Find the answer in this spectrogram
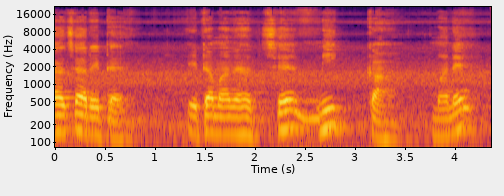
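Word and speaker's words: みっか: মিক্কাটা বুঝলাম না। মিক্কা, এই যে মি ছোট সু যদি থাকে তাহলে পরেরটা ডবল উচ্চারণ হচ্ছে, তাহলে মিক্কা।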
